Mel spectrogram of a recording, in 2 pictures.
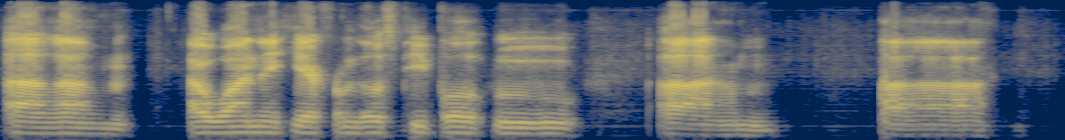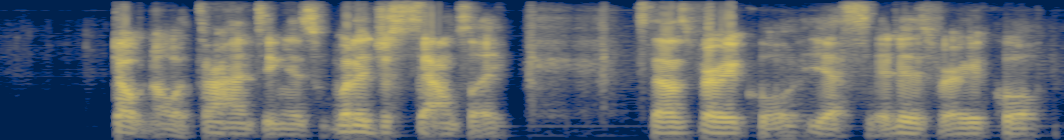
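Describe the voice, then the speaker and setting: A man's voice: sits low, little pitch movement, a little slow, bright, forceful tone. A man in his twenties presenting an informal online workshop in a casual, self-deprecating and hesitant way over a call. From born in Jordan, lived in Palestine as a child. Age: 20s. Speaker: workshop presenter, student and threat hunter. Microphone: online call with push-to-talk.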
